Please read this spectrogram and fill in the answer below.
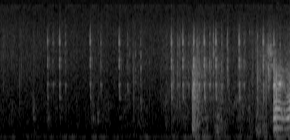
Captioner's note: telegraph clicks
